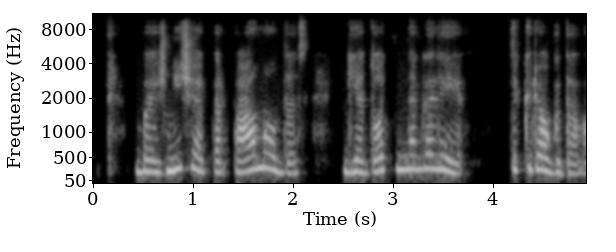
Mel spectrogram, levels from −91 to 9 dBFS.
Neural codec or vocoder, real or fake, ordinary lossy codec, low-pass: none; real; Opus, 16 kbps; 9.9 kHz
